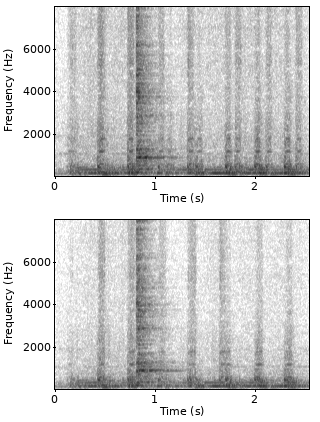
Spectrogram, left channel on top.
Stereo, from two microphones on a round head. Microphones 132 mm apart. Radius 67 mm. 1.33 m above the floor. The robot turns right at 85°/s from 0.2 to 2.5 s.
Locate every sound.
0.8 s a thud: 15° left (ahead or behind), 3 m; by 1.0 s 30° left (ahead or behind), 3 m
